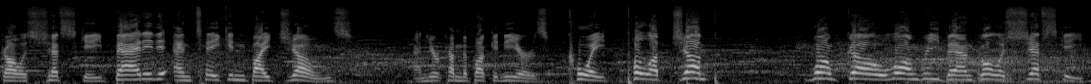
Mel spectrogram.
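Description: A man calling a college basketball game play-by-play, getting louder and excited on big plays. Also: high-pitched, slow pace. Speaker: play-by-play announcer. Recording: crowd and court noise behind the commentary.

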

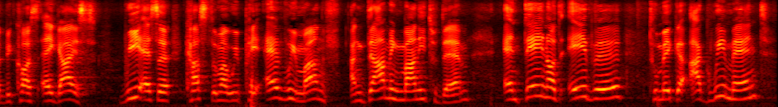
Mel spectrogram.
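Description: A young man with a German accent speaks close to the camera in a small room. His voice sits high, and he talks in an excitable, chatty vlog style, dropping in Tagalog words. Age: young adult. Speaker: vlogger. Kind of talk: casual reaction vlog.

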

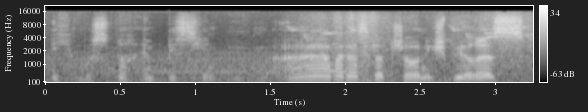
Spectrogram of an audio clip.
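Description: Young shepherd boy, dreamy and plucky, very animated radio play delivery, sheep and birdsong behind. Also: mid-range voice, moderate pace. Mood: musing, cheerful. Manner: expressive, musing aloud to himself and animals. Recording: clear outdoor animal noise behind. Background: sheep, birds, outdoor ambience.

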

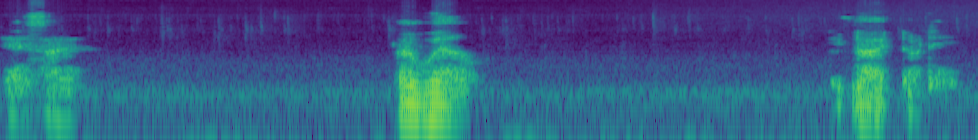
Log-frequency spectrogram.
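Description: A man voicing a gentle, devoted young woman in a ghost story, soft, breathy and hesitant. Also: slow pace, slight background noise, close to an everyday voice. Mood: soft, reluctant.

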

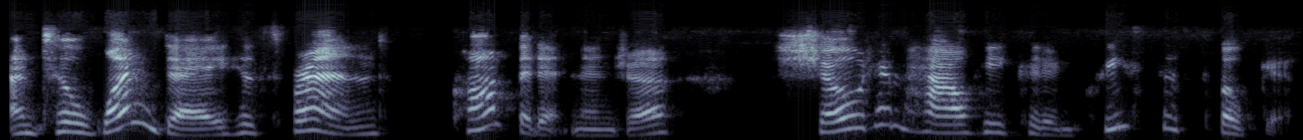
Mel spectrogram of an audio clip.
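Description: A woman in her forties reads a children's book aloud at an unhurried pace. Her pitch moves around a lot as she explains things to young listeners. The sound is close and dry, slightly muffled and lo-fi. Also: big pitch swings, fairly bright tone, slightly rough, dry recording. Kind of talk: storytime read-aloud with casual asides to children. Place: outdoor patio beside trees.

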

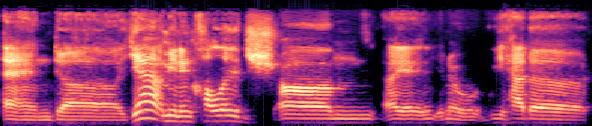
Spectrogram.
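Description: A man's voice: on the low side, slow pace. A man in his twenties from the Czech Republic, speaking as a webinar guest in a loose, casual way with many "you know"s and restarts, heard over a video call. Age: 20s.

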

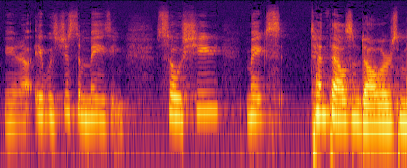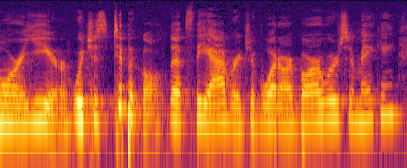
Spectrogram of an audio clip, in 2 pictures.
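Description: A woman speaks up from the audience at a conference. She halts and restarts often as she tells her story. Her pitch sits in an ordinary middle range. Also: a little mellow. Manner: hesitant, many fillers and restarts. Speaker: audience member asking a question. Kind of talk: telling a story from the floor.

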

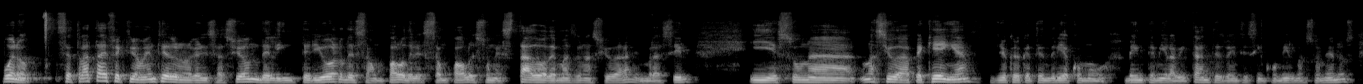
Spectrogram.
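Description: Middle-aged Brazilian man, Portuguese native with Brazilian accent, lowish dark voice, informal explainer who keeps checking in with the listener. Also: brisk. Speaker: speaker sharing an idea. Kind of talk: informal talk, storytelling. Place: indoor room, video call. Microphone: wired earphone headset.

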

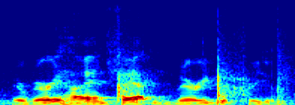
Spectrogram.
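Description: Older American man, slightly low voice. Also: fast, dull audio. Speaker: cooking show co-host. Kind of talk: casual cooking tips. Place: indoor kitchen, steel worktop. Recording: noisy kitchen room sound.

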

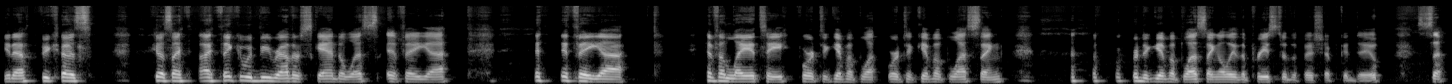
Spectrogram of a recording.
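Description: A man in his thirties chatting casually with viewers on a live stream from a small room at home, slowly losing his voice and speaking in halting restarts. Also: medium pitch, fairly bright tone, dry recording. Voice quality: slow, halting, with frequent restarts and laughs. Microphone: webcam at desk.

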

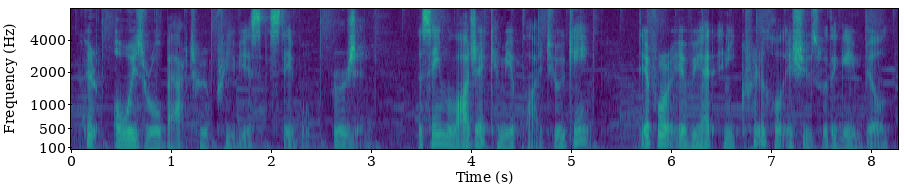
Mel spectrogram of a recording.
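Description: A man's voice: mid-range voice, gravelly. A young man reading scripted narration in an informal, explanatory way, as a developer presenting his work. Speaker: software engineer and video creator narrating a dev log.

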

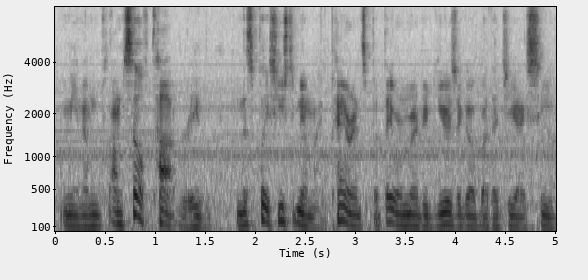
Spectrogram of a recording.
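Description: Gruff low-voiced shopkeeper played by a man. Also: fast, background noise, close to an everyday voice. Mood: matter-of-fact, jaded. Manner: gruff, profane, offhand storytelling. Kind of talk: sci-fi audio drama acting.

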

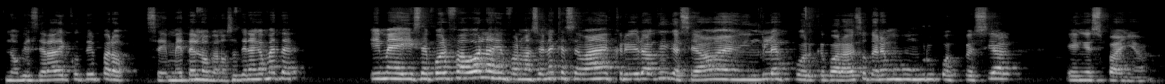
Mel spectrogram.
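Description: Middle-aged Cuban host, bright sharp voice, vivid chatty storytelling over a video call. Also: female voice, a little high, normal speed, roomy sound. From Cuba. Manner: animated storytelling, acting out the other people in the story. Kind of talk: casual chat on a video call. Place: bedroom, indoors.

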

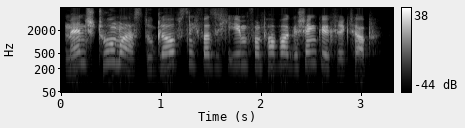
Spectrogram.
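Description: A performer playing a confident, boastful, excitable boy in a children's radio play. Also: medium pitch, brisk, no echo, highs cut off. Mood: excited. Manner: cocky, dismissive, eager.

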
